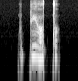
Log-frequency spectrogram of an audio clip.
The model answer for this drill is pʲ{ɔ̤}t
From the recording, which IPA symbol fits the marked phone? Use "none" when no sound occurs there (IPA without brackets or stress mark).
ɔ̤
